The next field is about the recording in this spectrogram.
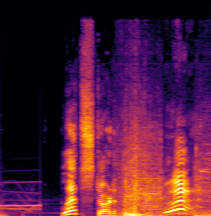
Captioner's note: gunshot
